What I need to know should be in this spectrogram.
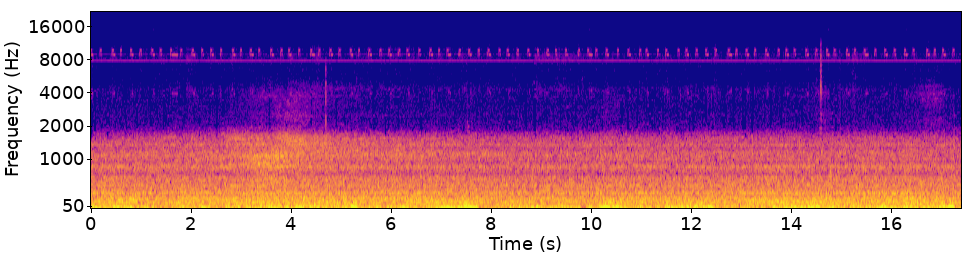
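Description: Wind rushes against a moving car.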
